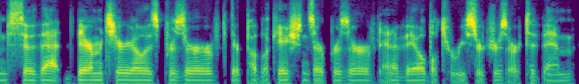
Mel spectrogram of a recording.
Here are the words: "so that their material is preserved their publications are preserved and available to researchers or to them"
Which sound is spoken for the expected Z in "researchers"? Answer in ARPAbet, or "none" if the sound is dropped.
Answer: Z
